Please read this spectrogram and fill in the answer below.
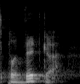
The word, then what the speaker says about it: Plitvice: I would have missed uh, Plavitka, which I was pronouncing Plitvice for the longest time because I was just going off of how Americans spell it. It's spelled it's spelled like Plitvice, but over there it's Plitvitka.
